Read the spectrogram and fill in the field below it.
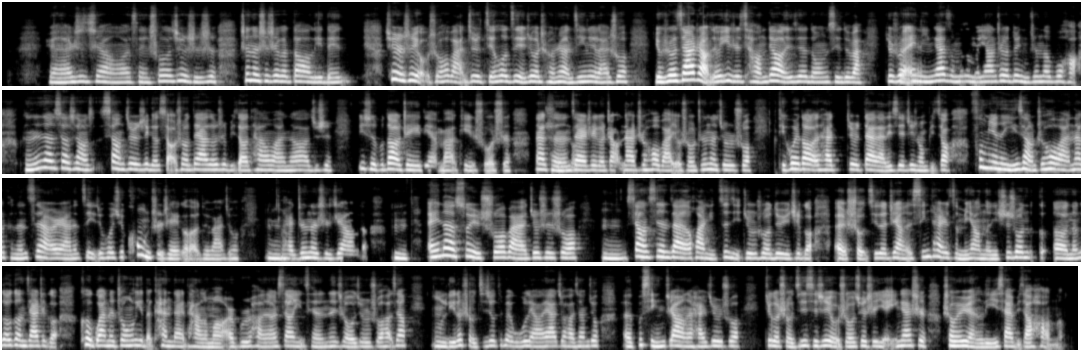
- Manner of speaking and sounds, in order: none
- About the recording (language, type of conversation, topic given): Chinese, podcast, 你会用哪些方法来对抗手机带来的分心？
